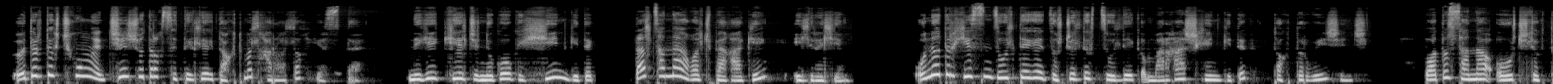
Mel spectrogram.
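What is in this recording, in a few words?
Mongolian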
